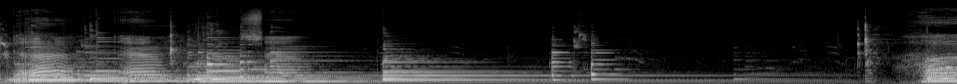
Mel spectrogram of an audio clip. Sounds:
music

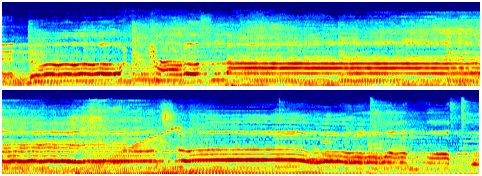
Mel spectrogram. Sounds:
christian music
christmas music
music

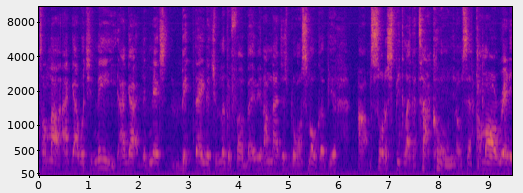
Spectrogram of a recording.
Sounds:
speech

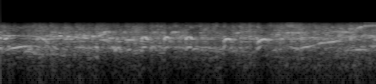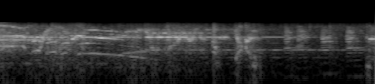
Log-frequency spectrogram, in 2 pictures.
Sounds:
speech

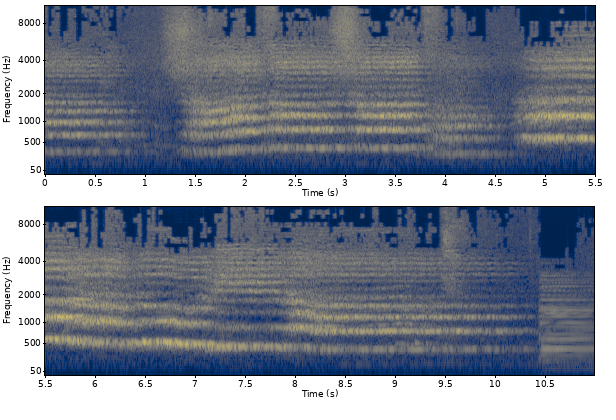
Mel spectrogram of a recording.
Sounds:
singing choir

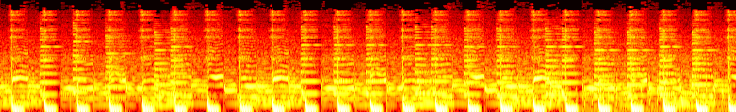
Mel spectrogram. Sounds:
electronic music
techno
music

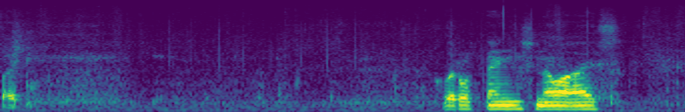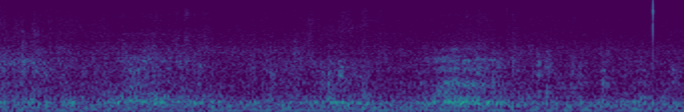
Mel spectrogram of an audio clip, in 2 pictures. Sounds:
speech

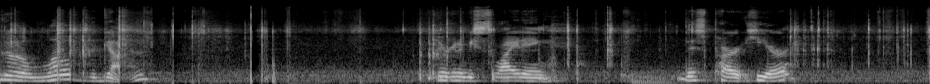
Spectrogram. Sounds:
speech
crackle

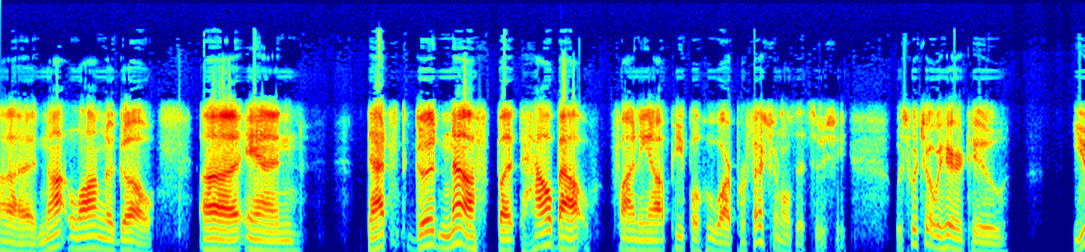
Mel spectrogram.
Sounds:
speech

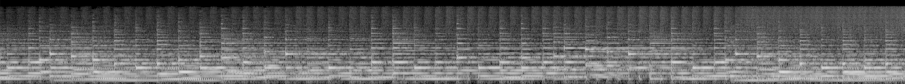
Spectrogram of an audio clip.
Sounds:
theme music
music
background music
dance music
independent music

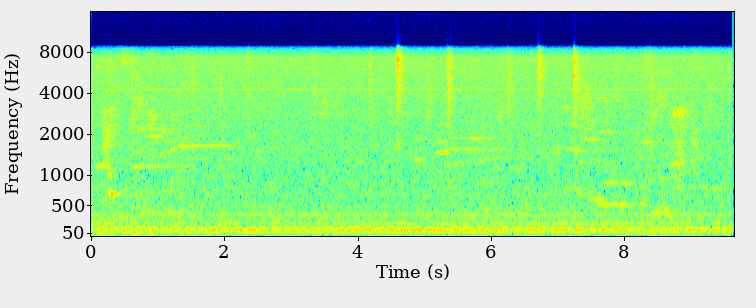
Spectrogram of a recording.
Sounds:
music
speech

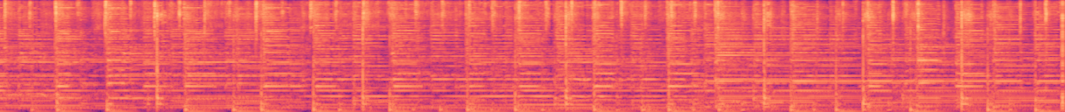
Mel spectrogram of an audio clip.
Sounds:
background music
music

